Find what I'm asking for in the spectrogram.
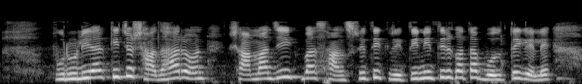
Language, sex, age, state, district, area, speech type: Bengali, female, 45-60, West Bengal, Purulia, rural, spontaneous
